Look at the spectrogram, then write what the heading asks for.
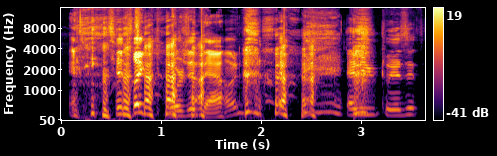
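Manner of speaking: high, loud, cracking up while talking; real laughing. Real, not acted. Engineer telling how the star drank coffee, laughing hard. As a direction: push the story out through laughter.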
